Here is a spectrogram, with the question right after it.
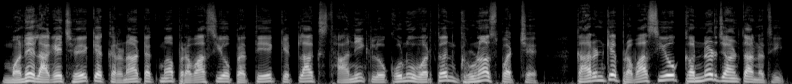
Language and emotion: Gujarati, disgusted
